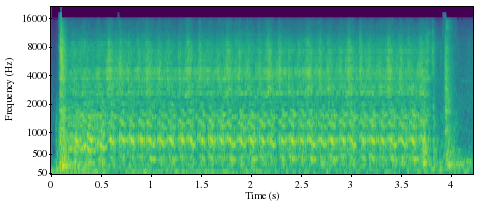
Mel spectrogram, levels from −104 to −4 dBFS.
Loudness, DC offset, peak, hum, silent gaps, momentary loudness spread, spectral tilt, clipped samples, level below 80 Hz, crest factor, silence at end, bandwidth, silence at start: -16 LUFS; under 0.1%; 0 dBFS; none; none; 1 LU; -2 dB/octave; under 0.1%; -42 dBFS; 18 dB; 0 s; 16 kHz; 0 s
